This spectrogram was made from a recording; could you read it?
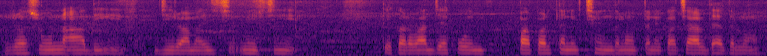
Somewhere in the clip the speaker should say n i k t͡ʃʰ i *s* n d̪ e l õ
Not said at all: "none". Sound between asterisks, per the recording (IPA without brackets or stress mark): none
